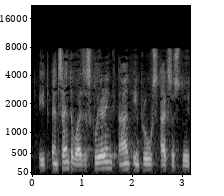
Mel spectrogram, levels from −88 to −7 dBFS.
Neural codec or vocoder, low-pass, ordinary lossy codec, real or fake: none; none; none; real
